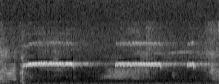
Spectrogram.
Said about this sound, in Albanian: fill ka rënë është fishkëlluar birbili që ka përfunduar loja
